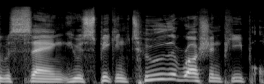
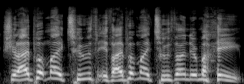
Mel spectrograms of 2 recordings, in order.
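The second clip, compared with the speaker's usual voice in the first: put-on higher, louder little kid asking; mock child voice; 7 semitones higher, 4 dB louder than usual. Joking as a scared kid asking about a tooth, higher mock child voice. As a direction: play a naive kid with a bedtime question. Mocking a kid's anxious question.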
